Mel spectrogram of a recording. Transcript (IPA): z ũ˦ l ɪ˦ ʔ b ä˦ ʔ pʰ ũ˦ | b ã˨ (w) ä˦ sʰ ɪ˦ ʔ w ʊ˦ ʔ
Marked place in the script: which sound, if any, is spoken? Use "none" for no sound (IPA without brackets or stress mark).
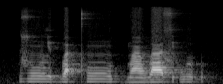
w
